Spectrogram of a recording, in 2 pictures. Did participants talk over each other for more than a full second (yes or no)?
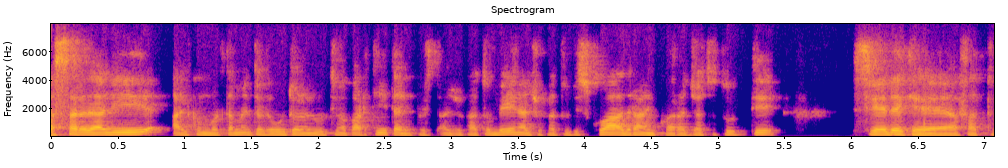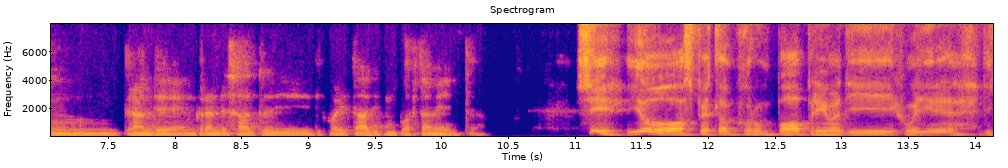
no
